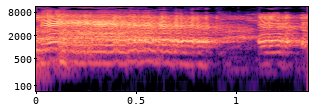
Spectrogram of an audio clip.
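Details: Newborn female baby delivered by LSCS, covered in blood clots and being cleaned with baby oil: loud, sustained high-pitched cry with a brief catch of breath before it resumes; a strong, vigorous newborn cry.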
